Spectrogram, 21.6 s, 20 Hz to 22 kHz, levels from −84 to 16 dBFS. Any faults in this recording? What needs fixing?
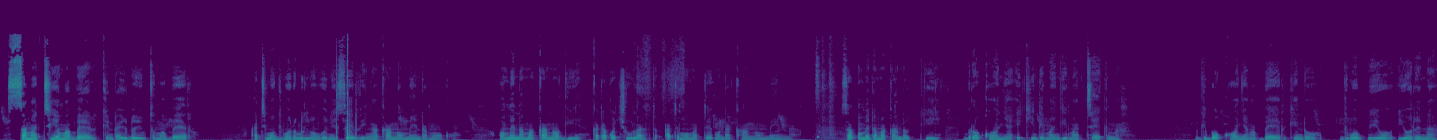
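Compressed frames skipped at 10.67 to 10.73 s and 12.25 to 12.31 s: the speech jumps ahead by roughly 50 ms and then about 20 ms as whole coded frames go missing or are rejected as damaged. Prevent this by checking the file's integrity after transfer and re-encoding from an intact source.

Block of digital silence at 13.18 s: for 2.9 ms the signal drops out and returns with no fade, heard as a tick or dip. The length fits a 128-sample buffer the program failed to fill in time. Prevent this by enlarging the output buffer or giving the audio thread higher scheduling priority.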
